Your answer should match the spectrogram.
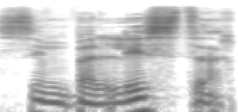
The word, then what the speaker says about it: סימבליסטה: סימבליסטה, כמו טיל בליסטי.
